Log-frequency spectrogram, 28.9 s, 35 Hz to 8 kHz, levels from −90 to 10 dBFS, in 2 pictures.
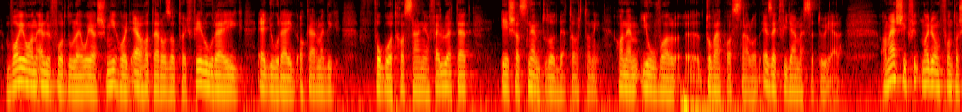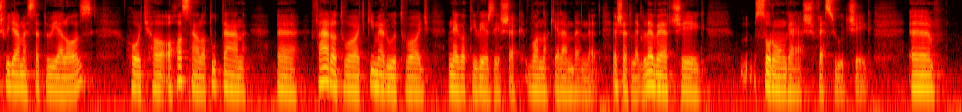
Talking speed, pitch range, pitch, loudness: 115 wpm, 100-115 Hz, 105 Hz, -31 LUFS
